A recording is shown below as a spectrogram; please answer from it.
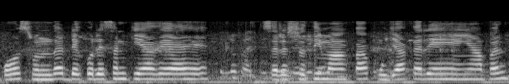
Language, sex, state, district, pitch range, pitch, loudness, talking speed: Hindi, female, Odisha, Sambalpur, 240-255 Hz, 245 Hz, -14 LUFS, 175 wpm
